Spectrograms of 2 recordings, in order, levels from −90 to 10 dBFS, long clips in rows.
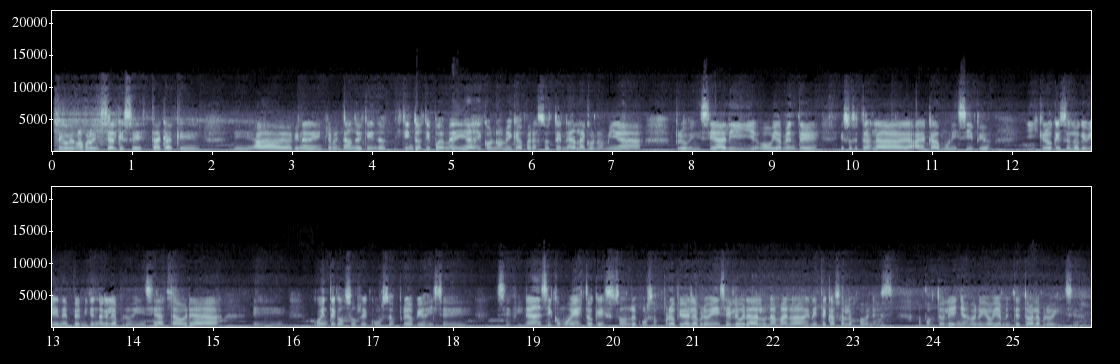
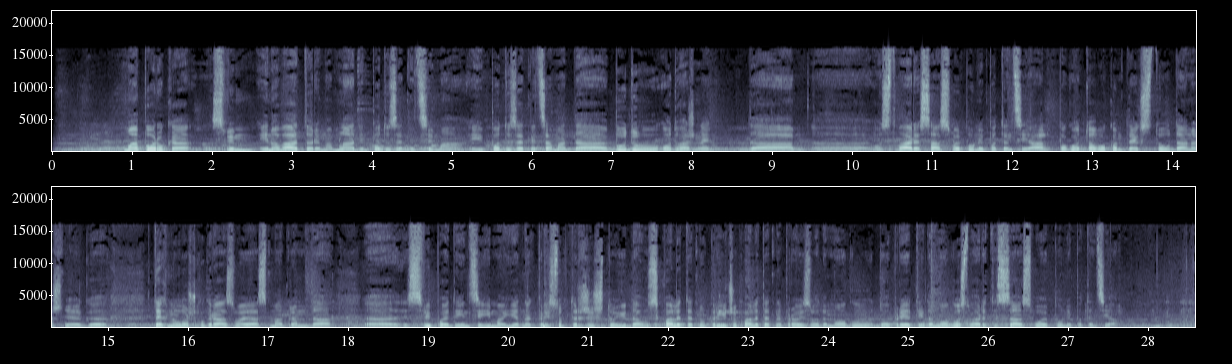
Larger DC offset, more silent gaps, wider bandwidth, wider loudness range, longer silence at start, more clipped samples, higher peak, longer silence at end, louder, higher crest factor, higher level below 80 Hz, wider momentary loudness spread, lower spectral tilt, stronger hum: neither; neither; second, 12 kHz vs 17 kHz; about the same, 4 LU vs 3 LU; about the same, 0 s vs 0.05 s; neither; about the same, 0 dBFS vs -2 dBFS; about the same, 0 s vs 0 s; about the same, -19 LUFS vs -20 LUFS; about the same, 22 dB vs 18 dB; second, -54 dBFS vs -42 dBFS; about the same, 12 LU vs 11 LU; second, -1 dB/octave vs -4.5 dB/octave; neither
